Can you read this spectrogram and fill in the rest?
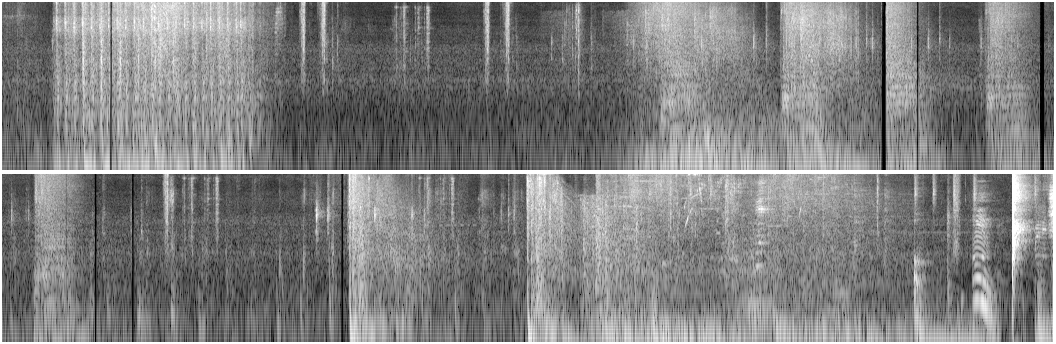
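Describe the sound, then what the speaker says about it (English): Shotgun blasts in the video game Fortnite, loud booming shots in scattered bursts and clusters, some in rapid succession, separated by quieter gaps of game ambience. "Shotgun! Shotgun! Shotgun!"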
